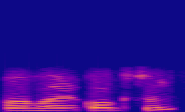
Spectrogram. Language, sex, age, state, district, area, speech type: Assamese, male, 18-30, Assam, Dhemaji, rural, conversation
